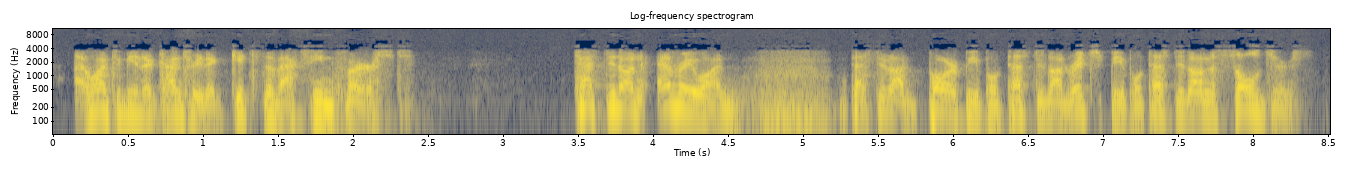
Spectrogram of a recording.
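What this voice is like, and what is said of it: Imitates another person's voice. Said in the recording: “That's my impression of Putin.”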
